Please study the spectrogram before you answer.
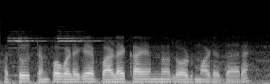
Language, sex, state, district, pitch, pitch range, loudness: Kannada, male, Karnataka, Bangalore, 120 Hz, 110-125 Hz, -16 LUFS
